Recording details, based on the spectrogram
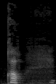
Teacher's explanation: Eh bien ce son, comme tu le vois sur l'image que je mets à l'écran, il sort du fond du palais, ce qu'on appelle le palais mou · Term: le son qa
